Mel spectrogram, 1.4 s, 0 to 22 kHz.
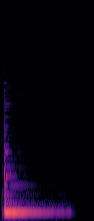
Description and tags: Upright Piano Pizz E Dull 1
A cool sound I made messing with an out-of-tune upright piano. The tuning is approximately "E."
Sample, Piano, Snickerdoodle, Keys, E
